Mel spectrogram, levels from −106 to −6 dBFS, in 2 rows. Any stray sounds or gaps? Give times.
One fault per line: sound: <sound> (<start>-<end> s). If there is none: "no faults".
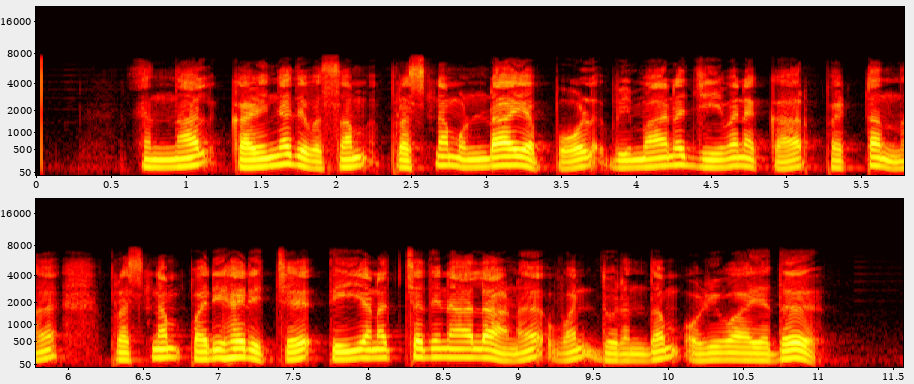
no faults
